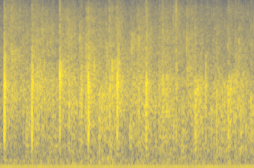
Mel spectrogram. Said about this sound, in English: She made my lunch today. That's what y'all just clapped for. Thank you. Y'all are great.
